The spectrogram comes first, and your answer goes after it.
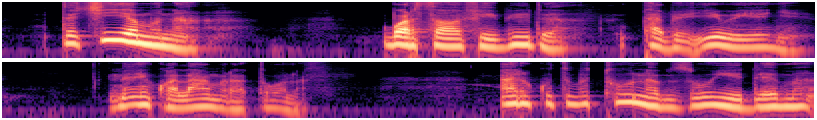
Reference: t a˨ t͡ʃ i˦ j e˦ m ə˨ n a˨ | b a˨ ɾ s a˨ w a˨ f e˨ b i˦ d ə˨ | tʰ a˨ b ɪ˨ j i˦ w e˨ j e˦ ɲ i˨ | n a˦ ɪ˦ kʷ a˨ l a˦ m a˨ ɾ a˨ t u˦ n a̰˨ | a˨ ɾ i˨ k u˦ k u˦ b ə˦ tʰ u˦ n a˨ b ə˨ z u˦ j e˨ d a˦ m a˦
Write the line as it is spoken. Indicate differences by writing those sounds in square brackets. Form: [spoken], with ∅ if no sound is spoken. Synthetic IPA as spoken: t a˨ t͡ʃ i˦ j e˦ m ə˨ n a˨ | b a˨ ɾ s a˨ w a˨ f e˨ b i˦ d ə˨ | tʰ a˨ b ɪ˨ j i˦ w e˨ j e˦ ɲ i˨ | n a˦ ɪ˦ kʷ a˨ l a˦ m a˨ ɾ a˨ t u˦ n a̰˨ | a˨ ɾ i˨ k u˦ [t] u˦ b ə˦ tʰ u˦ n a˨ b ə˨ z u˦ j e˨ d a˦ m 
